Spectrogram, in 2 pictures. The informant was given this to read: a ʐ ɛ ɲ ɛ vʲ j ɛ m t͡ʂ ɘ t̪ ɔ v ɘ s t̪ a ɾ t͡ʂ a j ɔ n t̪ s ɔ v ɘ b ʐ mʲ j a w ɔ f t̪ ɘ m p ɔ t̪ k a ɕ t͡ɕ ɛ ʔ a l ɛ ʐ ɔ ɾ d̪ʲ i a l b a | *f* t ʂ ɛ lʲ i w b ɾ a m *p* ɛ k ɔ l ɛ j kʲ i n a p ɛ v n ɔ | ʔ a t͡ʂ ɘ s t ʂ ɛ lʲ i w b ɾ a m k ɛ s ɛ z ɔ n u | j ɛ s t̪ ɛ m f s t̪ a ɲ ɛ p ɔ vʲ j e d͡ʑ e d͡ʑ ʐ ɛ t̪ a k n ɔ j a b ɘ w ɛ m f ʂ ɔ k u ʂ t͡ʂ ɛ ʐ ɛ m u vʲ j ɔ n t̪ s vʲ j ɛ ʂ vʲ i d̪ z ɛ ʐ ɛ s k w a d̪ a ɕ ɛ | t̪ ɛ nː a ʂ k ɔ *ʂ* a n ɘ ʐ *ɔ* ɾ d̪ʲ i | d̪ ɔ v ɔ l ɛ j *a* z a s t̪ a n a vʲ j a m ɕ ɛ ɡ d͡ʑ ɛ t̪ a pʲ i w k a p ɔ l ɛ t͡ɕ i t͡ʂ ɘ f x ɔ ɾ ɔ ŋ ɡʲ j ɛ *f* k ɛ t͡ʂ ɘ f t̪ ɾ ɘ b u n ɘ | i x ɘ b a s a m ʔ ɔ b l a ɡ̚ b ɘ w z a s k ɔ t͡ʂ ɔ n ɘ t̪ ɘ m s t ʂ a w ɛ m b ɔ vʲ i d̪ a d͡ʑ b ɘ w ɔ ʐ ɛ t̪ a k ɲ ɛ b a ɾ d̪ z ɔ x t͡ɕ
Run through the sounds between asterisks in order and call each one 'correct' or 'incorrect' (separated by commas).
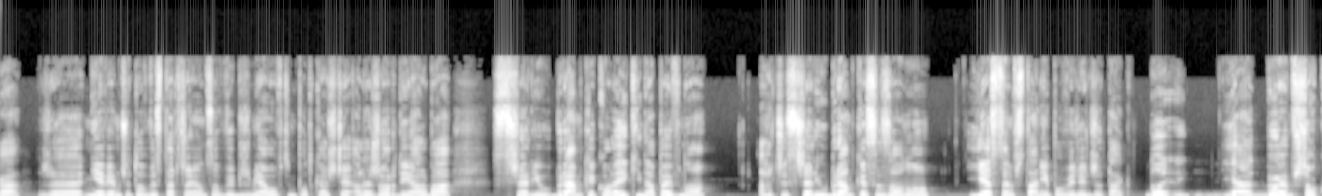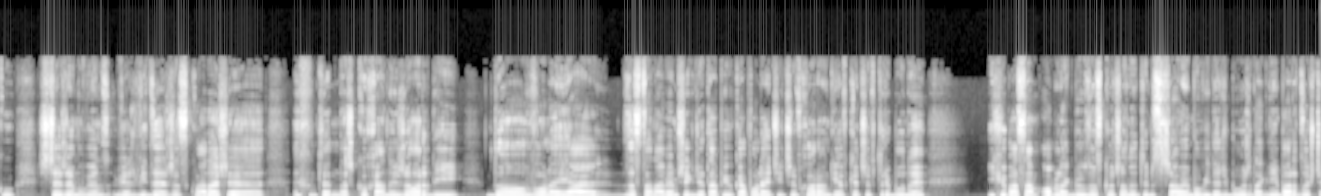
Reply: incorrect, incorrect, incorrect, correct, correct, correct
